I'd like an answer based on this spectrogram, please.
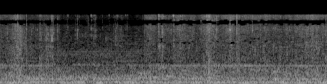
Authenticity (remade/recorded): recorded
